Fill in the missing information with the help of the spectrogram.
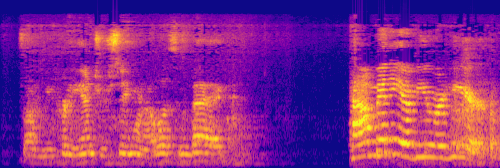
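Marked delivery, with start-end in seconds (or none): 3.5-4.9 high-pitched yelling scream. Calling out a question, screaming. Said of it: "I don't know what I'm screaming for".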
